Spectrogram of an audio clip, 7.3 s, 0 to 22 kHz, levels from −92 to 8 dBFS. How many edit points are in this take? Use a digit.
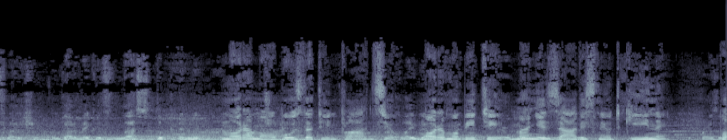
0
